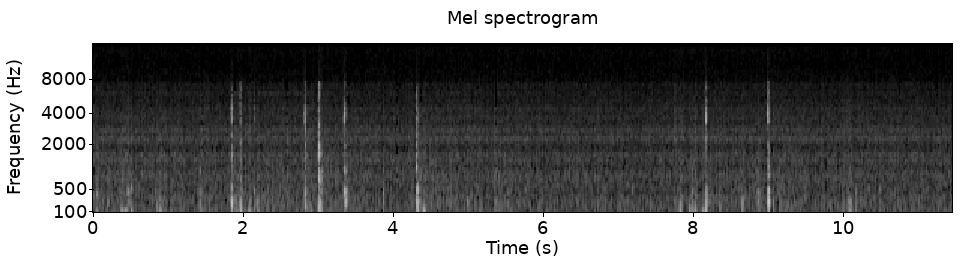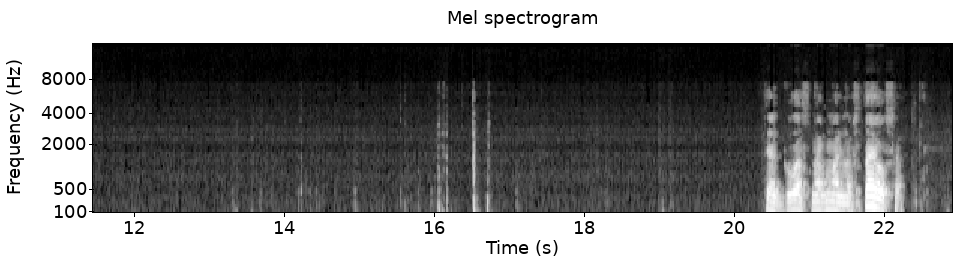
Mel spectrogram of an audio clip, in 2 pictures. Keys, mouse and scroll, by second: 0.9-3.2 middle drag, 3.6-4.9 middle drag, 5.6-8.2 drag, 8.5-9.3 middle drag, 10.3-13.7 drag, 14.6-16.0 middle drag, 16.8 KP_1, 19.2 click, 20.6 click, 22.1 shift+middle click.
